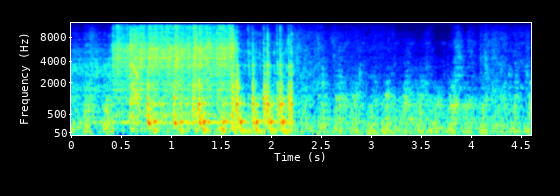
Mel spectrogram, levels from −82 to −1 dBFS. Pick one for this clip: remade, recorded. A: recorded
